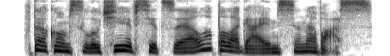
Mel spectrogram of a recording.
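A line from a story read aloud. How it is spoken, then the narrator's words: Purring. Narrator (Russian): промурлыкал Тимофей Иванович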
